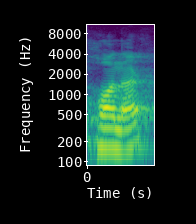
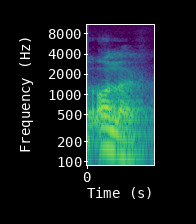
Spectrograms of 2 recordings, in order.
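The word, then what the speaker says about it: honour: তো আপনি নিজেও চেষ্টা করুন আর কি, যে একবার বলুন হনার, একবার বলুন অনার, কোনটাতে আপনার গলাতে, আপনার জিভেতে, আপনার শ্বাসেতে কম কষ্ট হচ্ছে।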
